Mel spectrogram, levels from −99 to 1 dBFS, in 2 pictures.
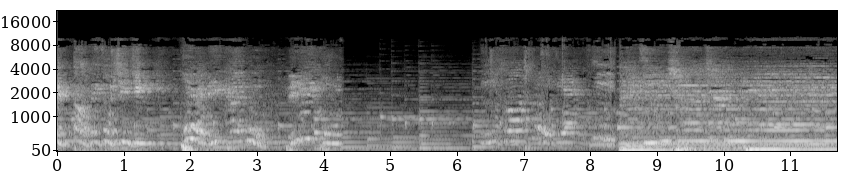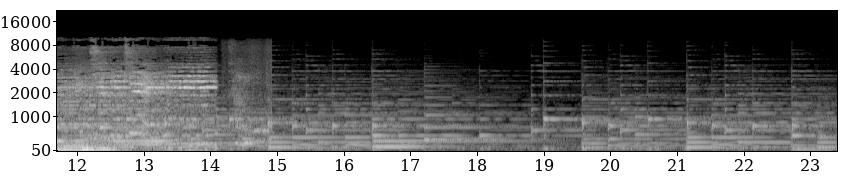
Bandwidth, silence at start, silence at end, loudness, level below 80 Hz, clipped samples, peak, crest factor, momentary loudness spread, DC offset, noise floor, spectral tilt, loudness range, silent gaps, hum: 10 kHz; 0 s; 0 s; -21 LUFS; -28 dBFS; under 0.1%; -4 dBFS; 18 dB; 21 LU; under 0.1%; -46 dBFS; -6.5 dB/octave; 19 LU; none; none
